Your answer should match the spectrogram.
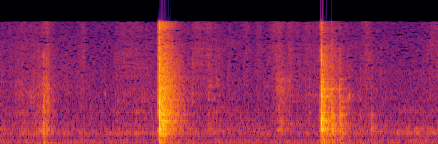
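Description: The bottom cover of a white polycarbonate MacBook clacking as it is worked loose and lifted off: a faint click, then two sharp clacks about a second and a half apart.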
